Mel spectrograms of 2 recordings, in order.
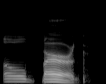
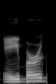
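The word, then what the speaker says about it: Åberg: So now apparently it's Oberg. – Oberg? – Yeah. – Pontus Oberg? – Okay, yeah, fine. – I think that's what he wants to be called. It's a hard G. – Oberg? – Yeah. – Right. – What was it before? – Because we were all Aberg was wrong. And he was like, you're all pronouncing it wrong.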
